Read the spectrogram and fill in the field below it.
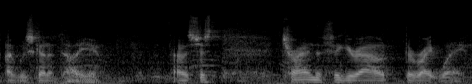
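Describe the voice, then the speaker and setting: A man's voice: low-pitched, moderate pace, fairly bright tone. A man acting in a TV drama as a flippant, sheepish young best friend. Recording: music behind film dialogue.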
